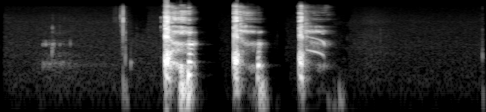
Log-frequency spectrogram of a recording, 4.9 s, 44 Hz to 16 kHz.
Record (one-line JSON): {"three_cough_length": "4.9 s", "three_cough_amplitude": 32768, "three_cough_signal_mean_std_ratio": 0.22, "survey_phase": "beta (2021-08-13 to 2022-03-07)", "age": "18-44", "gender": "Female", "wearing_mask": "No", "symptom_new_continuous_cough": true, "symptom_sore_throat": true, "symptom_diarrhoea": true, "symptom_fatigue": true, "symptom_fever_high_temperature": true, "symptom_other": true, "smoker_status": "Never smoked", "respiratory_condition_asthma": false, "respiratory_condition_other": false, "recruitment_source": "Test and Trace", "submission_delay": "2 days", "covid_test_result": "Positive", "covid_test_method": "LFT"}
